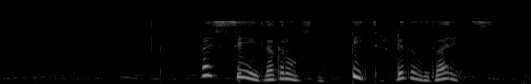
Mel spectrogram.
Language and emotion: Russian, neutral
